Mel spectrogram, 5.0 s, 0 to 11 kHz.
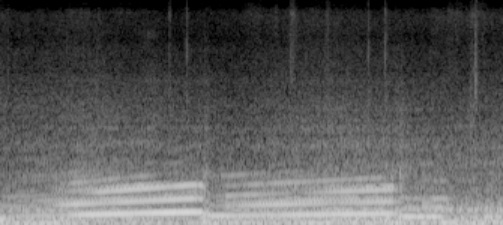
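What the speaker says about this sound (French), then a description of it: "le seul moment où ça fait un très beau bruit, c'est là quand tu changes, quand tu montes en vitesse" A Mercedes-AMG A45s engine revs loudly and climbs through the gears, its tone rising steadily before dropping sharply at each upshift, two clear shifts heard close up.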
